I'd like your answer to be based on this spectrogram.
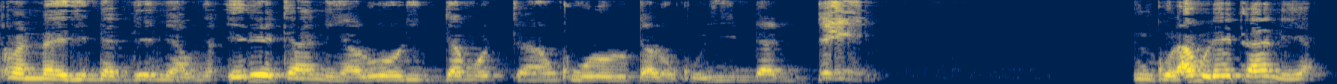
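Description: Older ugandan guy live streaming from a small room on his webcam, chatty, shouts out viewers by name. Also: a little high, low-quality recording. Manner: animated, greets viewers by name, laughs often. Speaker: vlogger. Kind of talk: casual live-stream chat. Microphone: webcam or phone in front.

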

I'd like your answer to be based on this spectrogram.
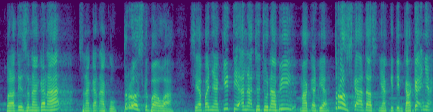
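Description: A middle-aged man, preaching a sermon, animated, going from soft asides to loud emphatic repetition. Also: sits high.

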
